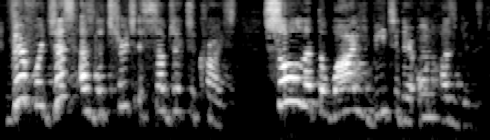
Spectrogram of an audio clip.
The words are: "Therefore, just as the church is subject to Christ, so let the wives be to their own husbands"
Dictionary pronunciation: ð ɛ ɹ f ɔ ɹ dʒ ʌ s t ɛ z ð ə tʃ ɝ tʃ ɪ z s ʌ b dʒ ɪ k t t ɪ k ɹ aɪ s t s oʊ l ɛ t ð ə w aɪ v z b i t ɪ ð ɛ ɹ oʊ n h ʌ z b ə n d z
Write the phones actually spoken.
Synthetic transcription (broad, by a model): ð ɛ ɹ f ɔ ɹ dʒ ʌ s t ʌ z ð ə tʃ ɝ tʃ ɪ z s ʌ b dʒ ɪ k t t ɪ k ɹ aɪ s t s oʊ l ɛ t ð ə w aɪ v z b i t ɪ ð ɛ ɹ oʊ n h ʌ z b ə n d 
